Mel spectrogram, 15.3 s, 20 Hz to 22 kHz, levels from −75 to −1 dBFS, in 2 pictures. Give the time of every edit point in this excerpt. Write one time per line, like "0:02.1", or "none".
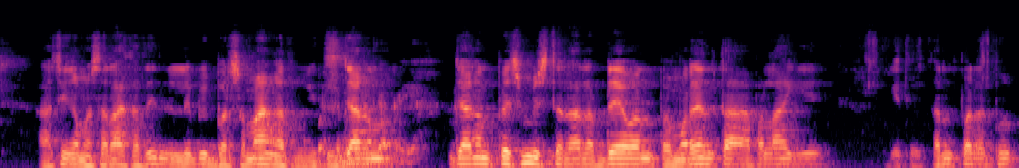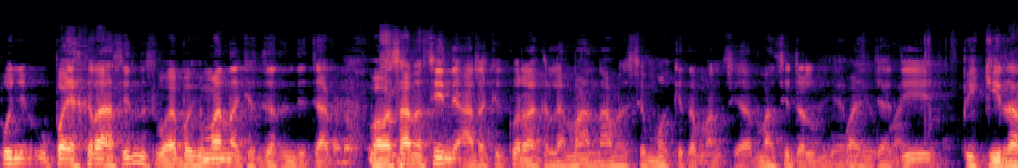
0:14.2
